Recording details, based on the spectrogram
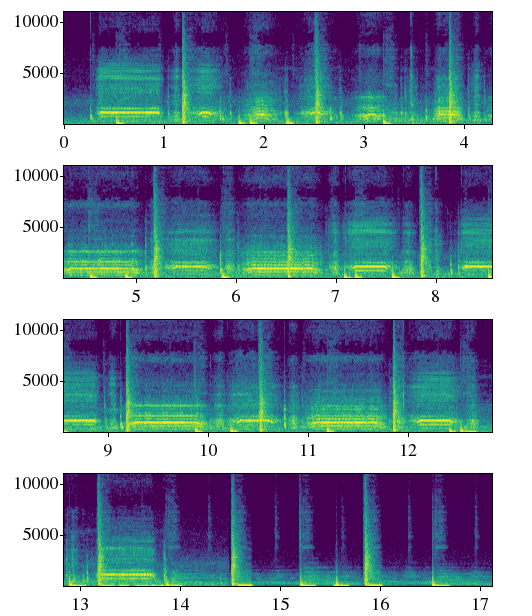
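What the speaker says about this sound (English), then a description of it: "let me cut to the footage of me making these and how they kind of work with my Cricut machine" A Cricut cutting machine works on scratch-off cards with steady motor whirring and dense rhythmic clicking and ticking for a long stretch, then stops near the end, leaving a few isolated knocks. It is close and fairly loud, with no talking.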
